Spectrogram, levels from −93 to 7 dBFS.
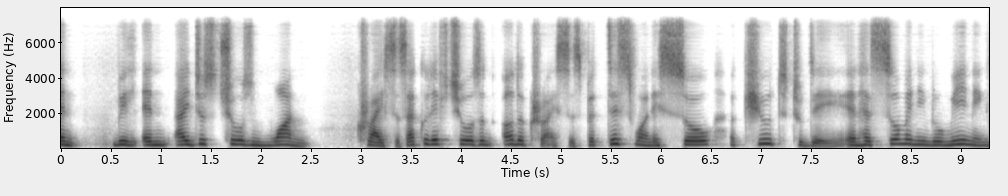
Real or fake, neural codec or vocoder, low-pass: fake; codec, 16 kHz, about 1 kbps, DyCAST, with the encoder's durations; 7.2 kHz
